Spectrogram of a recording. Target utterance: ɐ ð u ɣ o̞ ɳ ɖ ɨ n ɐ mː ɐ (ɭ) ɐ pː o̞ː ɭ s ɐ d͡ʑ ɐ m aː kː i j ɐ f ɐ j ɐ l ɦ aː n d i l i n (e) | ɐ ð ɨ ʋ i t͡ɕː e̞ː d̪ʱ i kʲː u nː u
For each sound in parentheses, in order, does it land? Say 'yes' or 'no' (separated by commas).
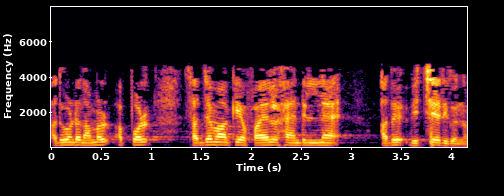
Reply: yes, yes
